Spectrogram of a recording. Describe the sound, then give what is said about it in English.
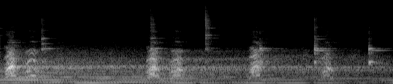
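Hungry hunting dogs bark and yowl in irregular bursts in the woods at nightfall, going after a bear caught in a trap, several voices overlapping over a drawn-out howling tone, with no one speaking. “And their hungry yowling carried through the woods and compelled the bear to lurch back against the chain.”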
